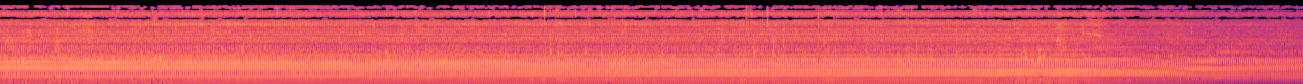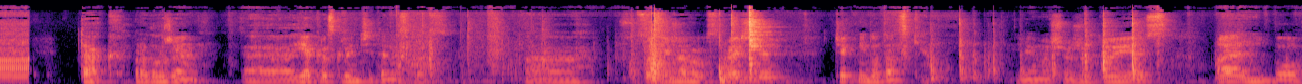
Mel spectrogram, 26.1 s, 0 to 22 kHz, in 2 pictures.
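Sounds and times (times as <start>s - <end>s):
water pump buzzing hum: 0.0s - 13.4s.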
